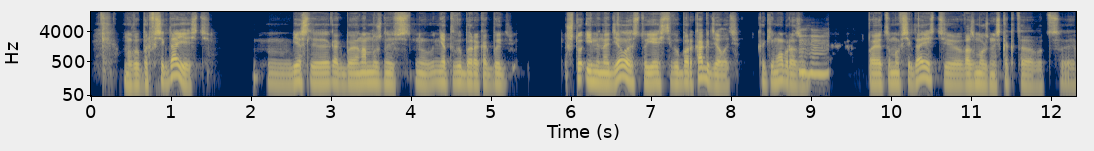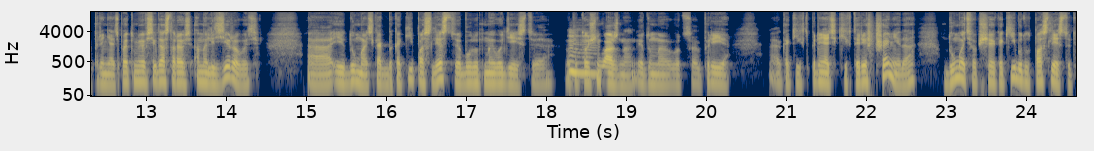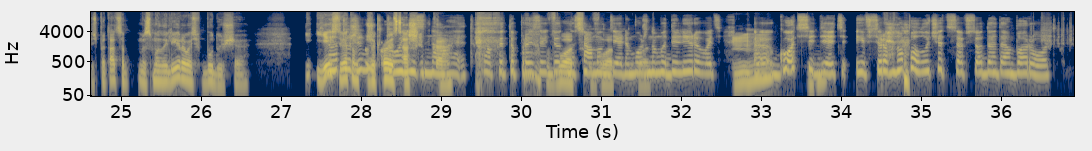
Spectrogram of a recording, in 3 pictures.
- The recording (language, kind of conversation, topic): Russian, podcast, Как принимать решения, чтобы потом не жалеть?
- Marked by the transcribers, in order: laugh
